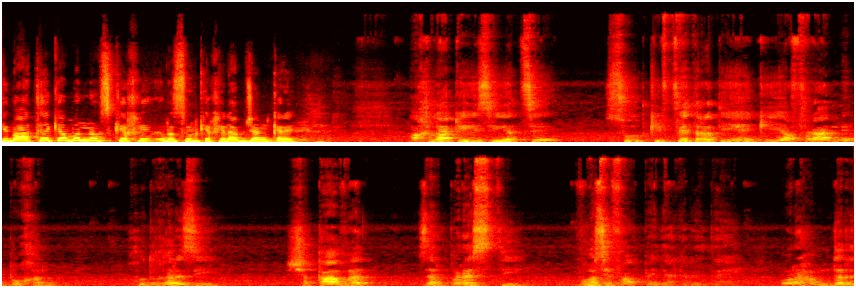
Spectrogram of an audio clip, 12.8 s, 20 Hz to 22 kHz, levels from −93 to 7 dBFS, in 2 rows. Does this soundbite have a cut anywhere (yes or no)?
yes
